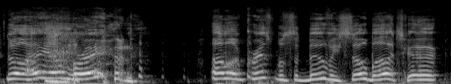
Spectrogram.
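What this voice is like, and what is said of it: Imitates another person's voice. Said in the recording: “his impression of you”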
